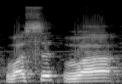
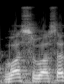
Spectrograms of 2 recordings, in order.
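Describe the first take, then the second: First: The vowel after the w is held long. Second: The vowel after the w is cut short. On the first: The speaker calls it right. "यहाँ पर हम वाव को लंबा करेंगे" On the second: The speaker calls it wrong. "हम यहाँ पर ज़बर को लंबा नहीं कर रहे"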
